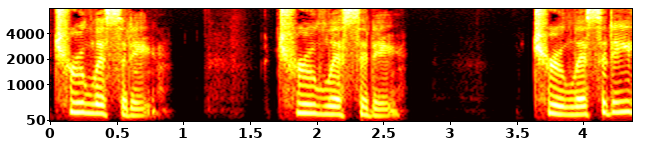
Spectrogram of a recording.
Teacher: the emphasis is on the first syllable true like the word truly true licity now i have a personal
